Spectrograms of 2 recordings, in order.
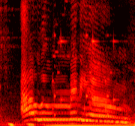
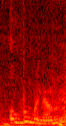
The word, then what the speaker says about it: aluminium: Aluminium or aluminum as Americans pronounce it incorrectly.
